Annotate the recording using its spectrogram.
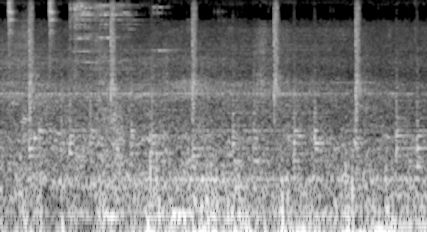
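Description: Wind buffeting the microphone as an uneven low rumble, with music and scattered sharp ticks in the background.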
